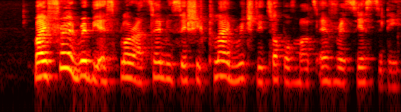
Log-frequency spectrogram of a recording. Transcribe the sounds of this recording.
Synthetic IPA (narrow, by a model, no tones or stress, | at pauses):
maɪfɹɛ̃ndwebiɛksplɔɹatʰɛlˠmiseʃikʰlãɪ̃mɹit͡ʃðɨtʰɔpɔvmãntɛvəɹɛ̃stjɛstəde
